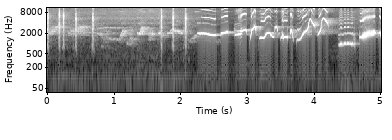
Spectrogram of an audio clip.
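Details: White-rumped shama song meant to provoke fighting: soft clicks and a faint whistle at first, then loud, fast, looping whistled phrases with buzzy trills and sharp chips.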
